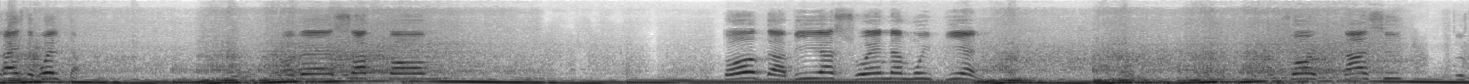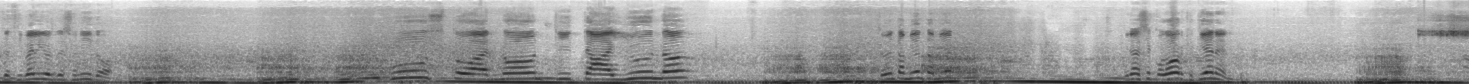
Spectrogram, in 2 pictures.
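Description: A car engine revs hard again and again, roaring through a loud exhaust and dropping back to idle.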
